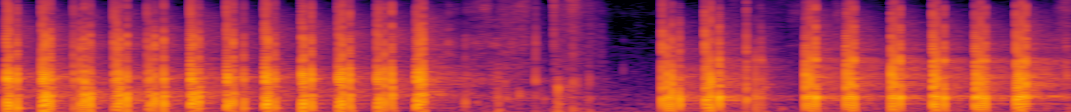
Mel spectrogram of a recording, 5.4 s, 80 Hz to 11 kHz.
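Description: Long fingernails tap rapidly on a small, hollow, red printed cardboard smartphone box held close to the mic, giving about 24 sharp, hollow, clicky taps with a brief mid-pitched resonance. The taps come in quick bursts, soften and briefly pause near the middle, then resume in a steady run until the end.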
